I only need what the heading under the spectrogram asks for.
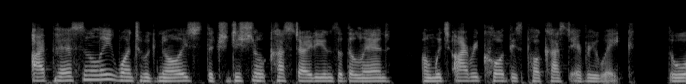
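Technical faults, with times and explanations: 2.46–2.67 s and 6.14–6.27 s, AMR bit errors: the speech briefly turns hoarse, scratchy and gargly while keeping its rough pitch and level. Flipped low-priority bits (around 5%, then around 10%) misplace the excitation pulses and skew the finer pitch, gain and spectral values.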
